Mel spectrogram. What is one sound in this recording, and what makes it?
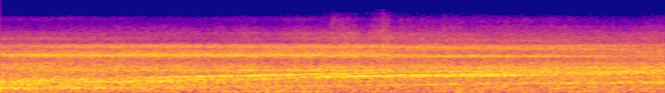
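A subway train rushes past close by with a loud rumble.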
